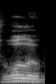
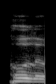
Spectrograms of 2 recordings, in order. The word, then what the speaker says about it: Wulu: to say my name my name's wulu but I think he was calling me like Hulu or something Hulu bro yeah so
